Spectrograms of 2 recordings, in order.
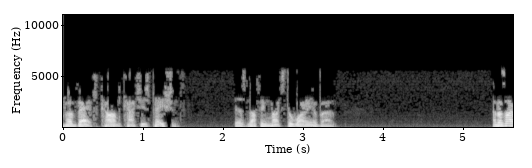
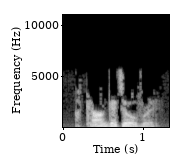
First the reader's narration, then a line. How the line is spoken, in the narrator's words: murmured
